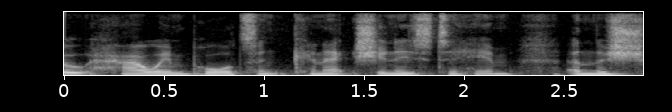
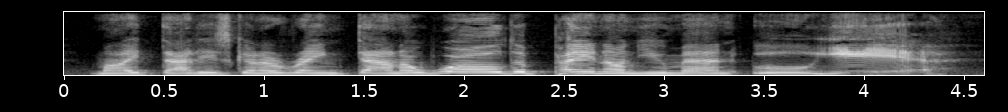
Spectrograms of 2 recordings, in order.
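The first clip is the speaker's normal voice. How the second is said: high, loud, belted wrestling-promo rant; 6 semitones higher, 5 dB louder than usual. Reading out a listener's comment as a wrestler rant: Randy Savage impression. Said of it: "me doing my Randy Savage impression".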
